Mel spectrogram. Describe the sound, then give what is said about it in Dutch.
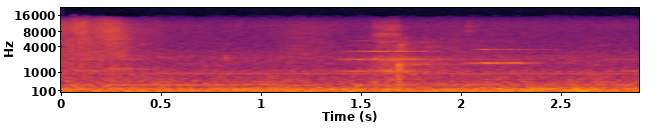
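A steady, loud low rumble of a moving train heading toward Rotterdam Centraal station fills the space, with faint metallic whines and a brief clank of wheels on track, heard from inside the carriage. “En zoals je hoort zit ik in de trein.”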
